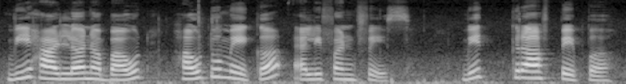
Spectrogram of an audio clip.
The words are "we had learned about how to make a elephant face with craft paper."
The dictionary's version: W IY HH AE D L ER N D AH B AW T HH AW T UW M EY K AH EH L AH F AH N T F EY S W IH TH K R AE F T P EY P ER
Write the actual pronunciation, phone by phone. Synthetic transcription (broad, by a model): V IY HH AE D L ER N AH B AW T HH AW T UW M EY K AH EH L AH F AH N T F EY S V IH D K R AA F T P EY P ER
